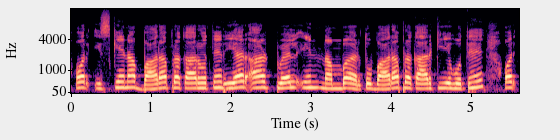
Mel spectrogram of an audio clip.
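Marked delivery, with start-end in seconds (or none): 1.9-3.7 slow dictation. Shown as a demonstration. Reads the count from the slide.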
